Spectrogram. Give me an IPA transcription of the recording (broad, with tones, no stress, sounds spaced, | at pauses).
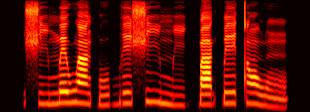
ʃ i˧ m ɛ˦ w ã˦˨ k͡p u˨˦ b e˦ ʃ i˦˨ m i˨ k͡p a˧ k͡p e˦ t ɔ̃˦˨ w ũ˨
